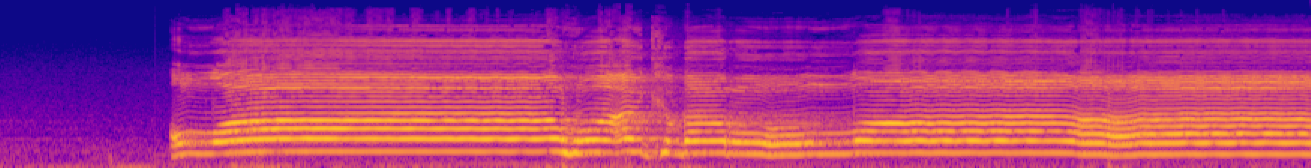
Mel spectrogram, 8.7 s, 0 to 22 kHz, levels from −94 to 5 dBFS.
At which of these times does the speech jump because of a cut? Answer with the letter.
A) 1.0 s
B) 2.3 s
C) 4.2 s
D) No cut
A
